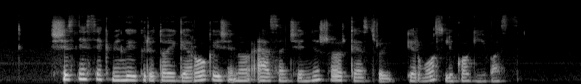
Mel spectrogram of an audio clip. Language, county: Lithuanian, Kaunas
